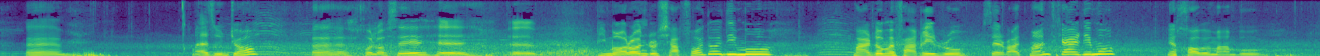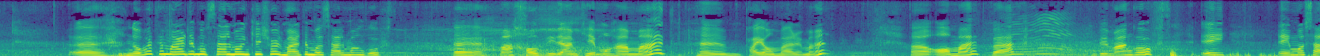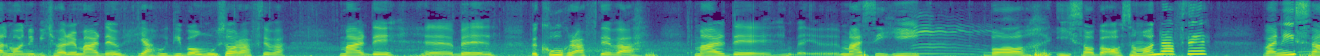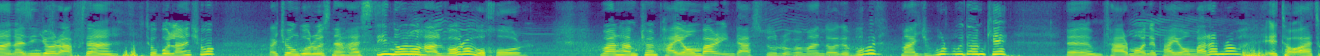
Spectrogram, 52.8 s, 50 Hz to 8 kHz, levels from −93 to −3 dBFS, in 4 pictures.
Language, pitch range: Persian, 190-265 Hz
